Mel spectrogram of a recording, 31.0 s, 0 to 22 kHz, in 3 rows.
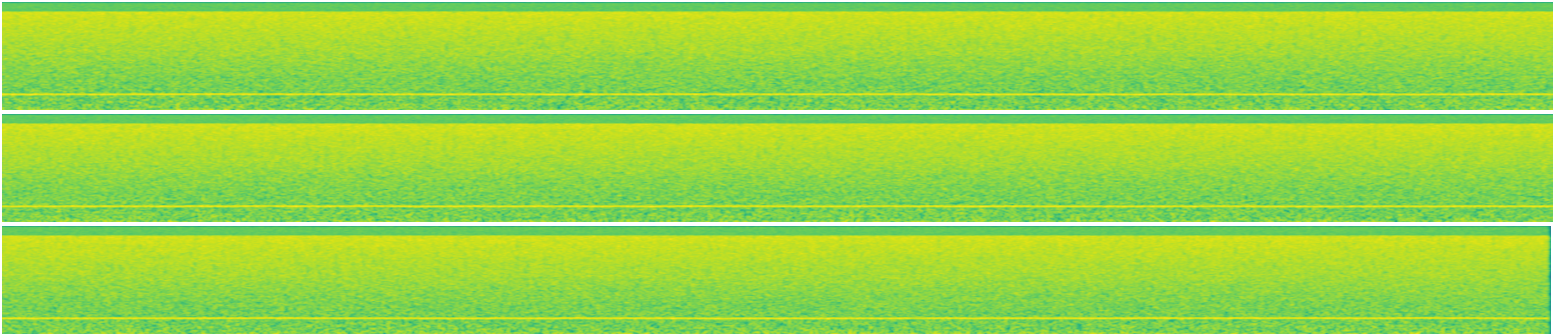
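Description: Near silence: the audio track is all but muted, holding only an extremely faint steady tone just under 500 Hz.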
